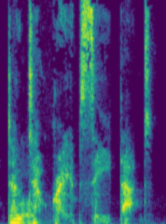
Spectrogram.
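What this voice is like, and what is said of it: Whispering. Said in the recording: “whispering on a podcast will work, but somehow I am always convinced that nobody will hear me if I whisper”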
